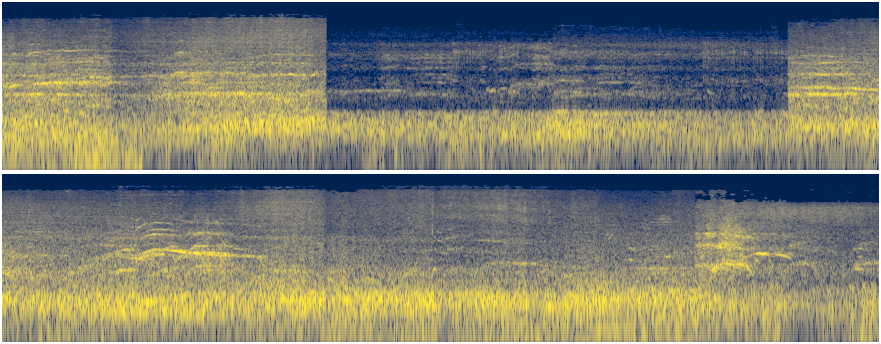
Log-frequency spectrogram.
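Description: A roller coaster train rumbles and roars along its track.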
